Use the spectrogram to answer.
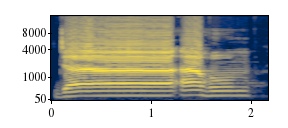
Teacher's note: یہاں مد ہے، اس کو لمبی مد کہتے ہیں، 4 الف کے لمٹ میں کھینچنا ہے ، جاءہم، میم ساکن ہے، اس کے بعد اگلی میم ہے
